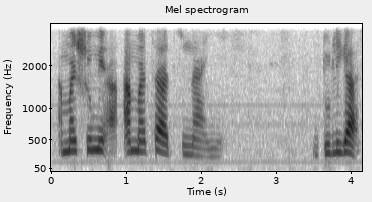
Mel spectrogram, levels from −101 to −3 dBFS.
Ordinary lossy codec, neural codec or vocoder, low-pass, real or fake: none; none; 3.6 kHz; real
